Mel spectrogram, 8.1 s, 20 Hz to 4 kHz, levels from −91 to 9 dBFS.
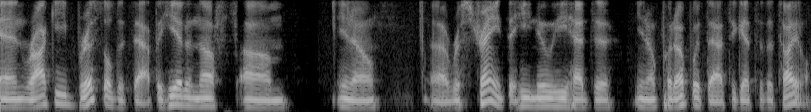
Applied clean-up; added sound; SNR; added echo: neural mask model Resemble Enhance denoiser.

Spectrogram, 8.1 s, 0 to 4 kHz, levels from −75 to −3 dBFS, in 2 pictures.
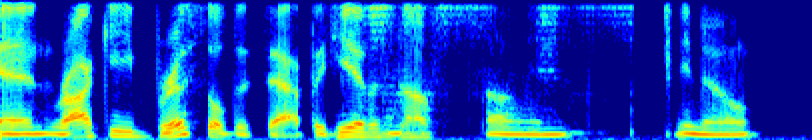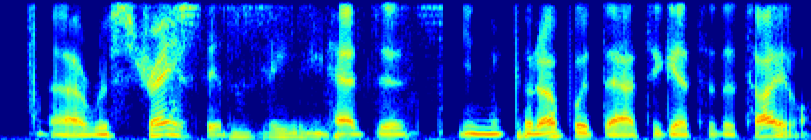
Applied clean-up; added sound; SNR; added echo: neural diffusion model UNIVERSE++.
